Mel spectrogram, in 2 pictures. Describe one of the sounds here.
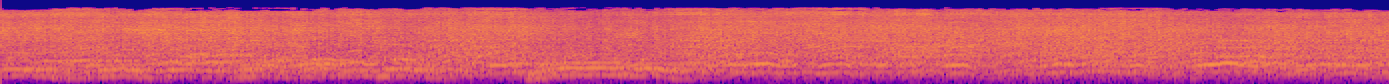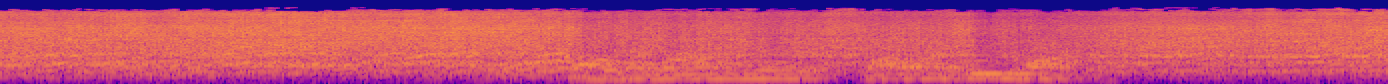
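Small electric model cars whine loudly, their pitch rising and falling.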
